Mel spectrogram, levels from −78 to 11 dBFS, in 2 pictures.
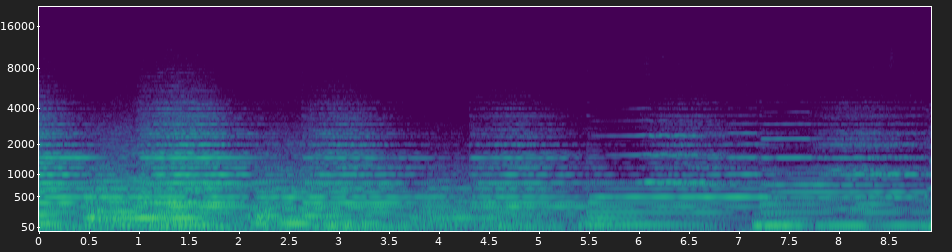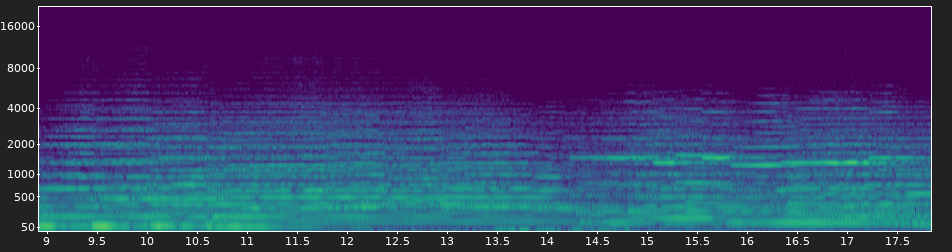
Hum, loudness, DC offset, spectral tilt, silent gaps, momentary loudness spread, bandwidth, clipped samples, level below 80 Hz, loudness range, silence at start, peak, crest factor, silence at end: none; -24 LUFS; under 0.1%; -8.5 dB/octave; none; 10 LU; 7.6 kHz; under 0.1%; -30 dBFS; 7 LU; 0 s; -4 dBFS; 18 dB; 0 s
